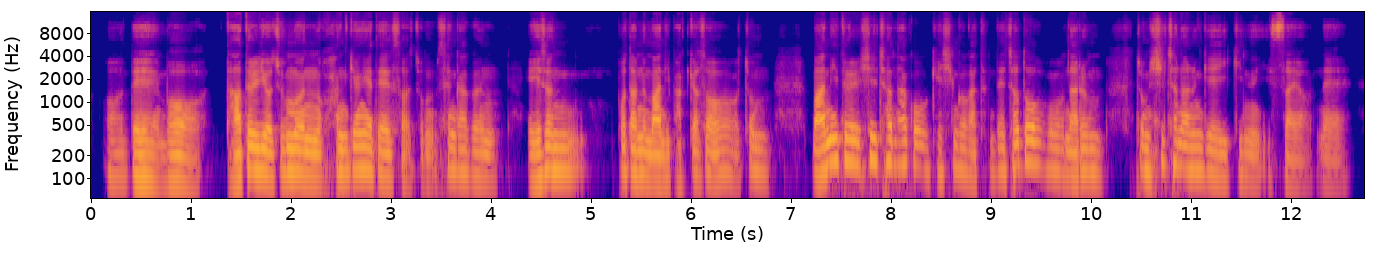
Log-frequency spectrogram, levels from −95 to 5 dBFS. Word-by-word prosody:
어 105 -1 -8
네 105 -2 +3
뭐 95 -3 +1 0.2
다들 125 +6 +4
요즘은 115 -1 +4
환경에 125 +3 +2
대해서 105 -3 -1
좀 - - -9
생각은 110 -5 -3 0.3
예전보다는 120 0 0
많이 100 0 +4
바뀌어서 110 +4 -3
좀 120 -2 -6 0.4
많이들 165 +2 +4
실천하고 150 -3 -1
계신 120 +2 -8
것 125 - -3
같은데 115 +3 -6
저도 150 +3 +1
어 125 -2 -4
나름 115 +1 -1 0.3
좀 125 -2 -2
실천하는 135 0 -1
게 120 -2 -2
있기는 105 -1 -6
있어요 85 -1 +1
네. 85 -1 -9
120 Hz, 285 characters per minute, -23 LUFS, 105-130 Hz, 0.4 s, 다들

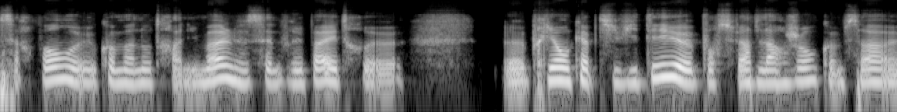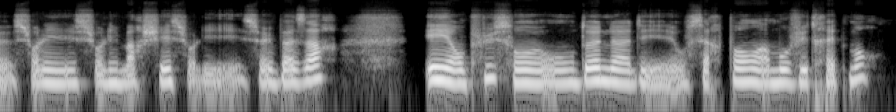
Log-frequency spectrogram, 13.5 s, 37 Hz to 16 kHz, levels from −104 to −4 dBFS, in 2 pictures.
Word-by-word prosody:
serpent, 210 0 0
heu, 185 0 -3
comme 180 -2 -3
un 170 0 -1
autre 180 -1 -6
animal, 190 +1 +2
ça 180 0 -5
devrait 175 0 -6
pas 190 +2 +3
être, 190 - -4
heu 95 0 -5 0.9
heu, - - 0
pris 205 - 0
en 205 -1 +7
captivité, 190 +5 +2
heu, 180 -4 +6
pour 175 0 -7
se - - -3
faire 185 - +1
de 180 - -4
l'argent 180 +3 0
comme 185 - -7
ça, 190 +2 0
heu, - - -4
sur - - -4
les 180 -1 0
sur 175 - -5
les 180 0 -1
marchés, 190 +2 0
sur 185 - -6
les 100 - -8
sur 195 - -4
les - - -1
bazars 205 +6 +1 0.7
et 210 -1 +8
en 175 - +2
plus, 230 +6 -4
on 185 - +3
on 180 0 +1
donne 195 +2 +4
à 180 -2 +3
des 180 - -4
aux - - -6
serpents 190 -2 0
un - - 0
mauvais 180 0 +1
traitement. 220 +5 -4
185 Hz, 210 wpm, -23 LUFS, 180-200 Hz, 0.9 s, et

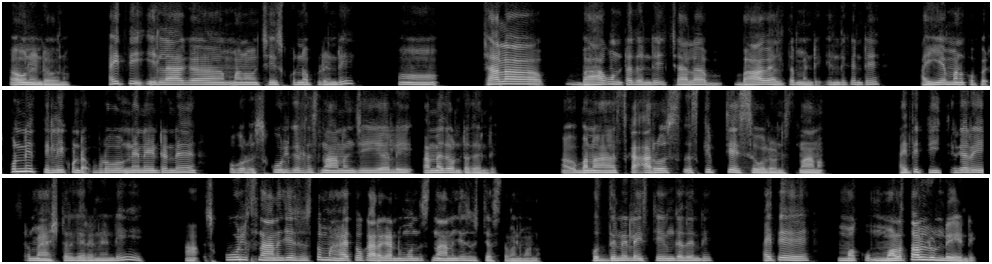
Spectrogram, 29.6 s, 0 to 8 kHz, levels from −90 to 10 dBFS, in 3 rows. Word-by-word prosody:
అవునండి. 160 -4 +5
అవును. 130 +1 -2 0.5
అయితే 230 +1 -1 0.2
ఇలాగా, 185 -1 +2 0.4
మనం 170 0 +2 0.2
చేసుకున్నప్పుడండి. 160 - -2 0.5
హ్మ్. 165 -2 +1 0.5
చాలా 210 +4 +6 0.7
బాగుంటదండి. 170 -1 +1 0.2
చాలా 160 +1 +1 0.5
బా 150 0 +3 0.2
వెళ్తామండి. 150 -3 -2
ఎందుకంటే, 170 +3 -4 0.5
అయ్యే 160 +5 +3
మనకు 180 -4 0
పె - - -7
కొన్ని 260 +1 +5
తెలియకుండా. 195 -3 0
ఇప్పుడు 185 +2 -3 0.2
నేనేంటంటే 185 0 +1 0.5
ఒక 160 - -8
రొ - - -6
స్కూలుకెళ్తే 195 -1 -1
స్నానం 170 -2 +3
జేయ్యాలి 160 -1 +1 0.2
అనేది 170 +1 +3
ఉంటదండి. 130 -8 -3 0.9
మనం 170 0 +5 0.2
స్క - - -9
ఆరోజు 175 0 +1
స్కిప్ 210 - -4
చేసేవాళ్ళవండి 145 - +2
స్నానం. 135 -6 0 0.8
అయితే 155 +7 0
టీచర్ 180 0 -4
గారు 195 0 +2
ఏం 185 - 0
చేస్తారు. 175 -2 -8
మాస్టర్ 155 +1 0
గారేనండి. 150 +4 -1 0.6
ఆహ్, 135 - -4
స్కూల్‌కి 235 0 -1
స్నానం 200 -3 +4
జేసేసి 200 -3 +1
వస్తాం. 225 +5 -4
మహా 180 -3 +1
అయితే 195 - -7
ఒక 190 - -3
అరగంట 165 +1 +2
ముందు 180 0 -1
స్నానం 165 -4 +2
జేసి 170 -1 -1
వచ్చేస్తామండి 115 -6 -5
మనం. 110 -1 -7 0.5
పొద్దున్నే 180 +4 +2
లేచి 185 -3 +1
చేయం 170 -1 +1
కదండి! 160 +2 -1 0.6
అయితే 210 +4 +2 0.6
మాకు 160 +2 -3 0.2
మొలతాళ్లు 225 +9 +6
ఉండేయండి. 135 - +2
170 Hz, 125 wpm, -23 LUFS, 155-190 Hz, 0.9 s, చాలా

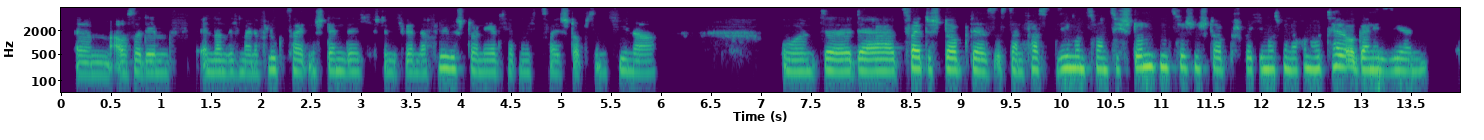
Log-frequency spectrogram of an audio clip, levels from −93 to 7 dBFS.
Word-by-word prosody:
Ähm, 150 -1 -5
außerdem 165 0 -1
f - - -27 0.2
ändern 170 0 -3
sich 165 +1 -9
meine 160 -1 -5
Flugzeiten 180 -2 -4
ständig. 175 -1 -5
Ständig 160 -1 -11
werden 170 -1 -3
da 165 - -4
Flüge 215 +2 +1
storniert, 175 -4 -4
ich - - -26
habe 165 +1 -10
nämlich 170 -2 -13
2 165 - -7
Stopps - - -5
in - - -10
China 170 -2 -4 1.3
und 175 0 -4
d 180 -1 +5
der 180 0 +4
zweite 205 -2 +6
Stopp, 195 -1 +3
das 180 -3 +2
ist - - -9
dann 175 -2 -2
fast 195 +2 -2
27 205 0 +2
Stunden 230 0 +5
Zwischenstopp, 215 -3 -3
sprich, 195 -1 -5
ich 205 - -1
muss 205 -1 0
mir 210 - 0
noch 195 +2 -5
'n 210 -1 +2
Hotel 225 +3 +4
organisieren 190 0 +1 0.3
u - - -26
185 Hz, 175 wpm, -23 LUFS, 170-205 Hz, 1.3 s, zweite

